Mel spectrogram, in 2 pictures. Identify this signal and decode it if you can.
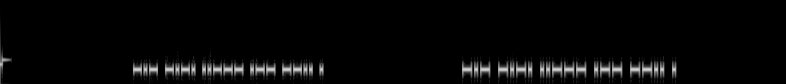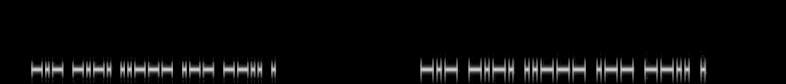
Morse code, heard as a keyed tone, about 38 wpm, 700 Hz. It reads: KC2WZE KC2WZE KC2WZE KC2WZE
